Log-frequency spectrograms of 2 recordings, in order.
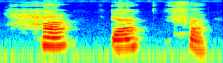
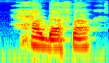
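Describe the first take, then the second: First: Each syllable is separated by a short break. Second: The syllables flow together without any breaks. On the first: The speaker calls it right. "putus-putus saja" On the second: The speaker calls it wrong. "Jangan apa seperti udah mahir"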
